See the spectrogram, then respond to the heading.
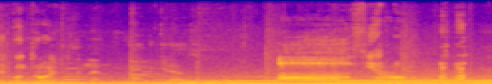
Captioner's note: engine roaring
